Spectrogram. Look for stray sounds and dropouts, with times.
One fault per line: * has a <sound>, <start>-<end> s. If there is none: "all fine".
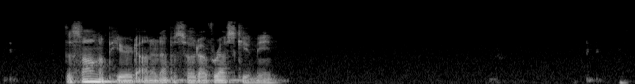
all fine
